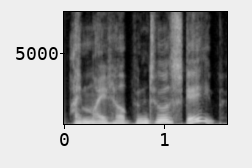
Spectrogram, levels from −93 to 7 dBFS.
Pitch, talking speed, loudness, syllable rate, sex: 135 Hz, 220 wpm, -15 LUFS, 5.4 syllables/s, male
